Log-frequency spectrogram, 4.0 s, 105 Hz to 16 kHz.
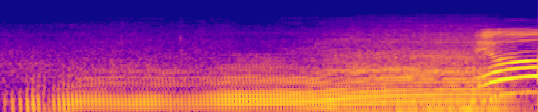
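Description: Scooter exhaust with its dB killer removed, from an Italjet Dragster 200, Vespa GTS300 or S125, rumbling loudly at idle and then revving up into a rising, throaty roar.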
